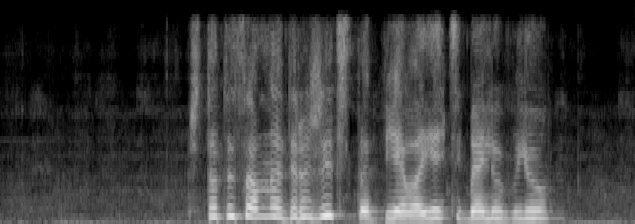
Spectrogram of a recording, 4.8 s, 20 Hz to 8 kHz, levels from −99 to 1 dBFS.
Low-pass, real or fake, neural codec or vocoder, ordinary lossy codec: 7.2 kHz; fake; codec, 24 kHz, 3 kbps, HILCodec; none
